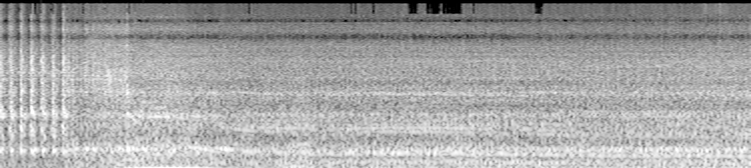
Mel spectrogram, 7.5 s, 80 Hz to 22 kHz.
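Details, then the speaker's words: 2001 Toyota Highlander 2.4L 4-cylinder, fuel pump reinstalled, fuel gauge fitted: about eight quick cranking beats, then the engine catches, flares and settles into a smooth, even idle around 50 PSI fuel pressure. "The engine is running. We're around 50 PSI."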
